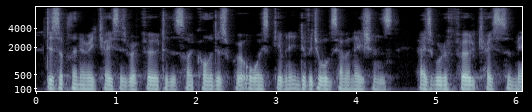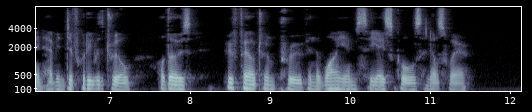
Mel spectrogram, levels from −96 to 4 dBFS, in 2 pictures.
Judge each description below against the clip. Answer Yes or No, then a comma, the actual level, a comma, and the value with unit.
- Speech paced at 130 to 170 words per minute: No, average, 190 wpm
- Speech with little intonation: Yes, narrow, 2.0 semitones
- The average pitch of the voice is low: Yes, very low, 95 Hz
